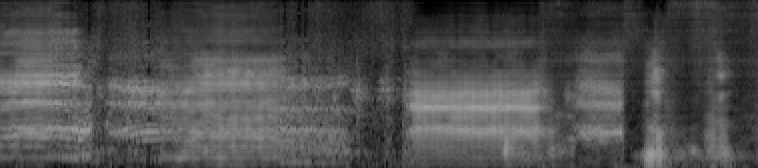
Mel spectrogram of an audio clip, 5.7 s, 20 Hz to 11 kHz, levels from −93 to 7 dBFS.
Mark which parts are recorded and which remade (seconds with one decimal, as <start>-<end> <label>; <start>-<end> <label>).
0.0-0.4 remade; 0.4-1.2 recorded; 1.2-2.1 remade; 2.1-3.1 recorded; 3.1-5.7 remade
